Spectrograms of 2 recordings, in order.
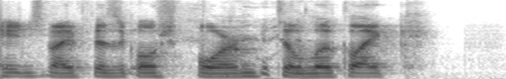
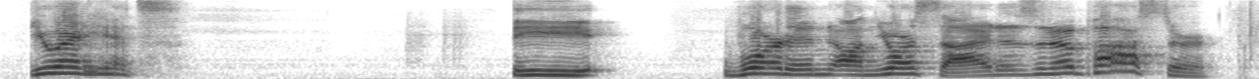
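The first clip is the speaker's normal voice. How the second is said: high, shouted put-on voice; 7 semitones higher, 4 dB louder than usual. During a game, a player to the guards, yelling in the warden's voice. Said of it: "I'm just going to yell in the... warden's voice".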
